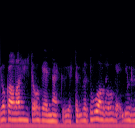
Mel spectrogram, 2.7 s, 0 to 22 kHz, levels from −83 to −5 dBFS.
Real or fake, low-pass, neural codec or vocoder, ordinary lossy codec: real; 19.8 kHz; none; none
